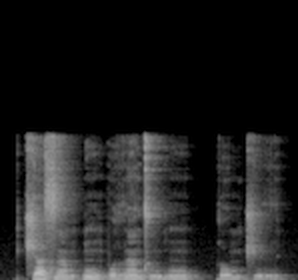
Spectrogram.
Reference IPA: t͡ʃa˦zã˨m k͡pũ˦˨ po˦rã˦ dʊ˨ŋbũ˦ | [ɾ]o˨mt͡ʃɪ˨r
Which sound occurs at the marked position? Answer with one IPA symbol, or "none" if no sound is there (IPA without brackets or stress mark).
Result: ɾ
